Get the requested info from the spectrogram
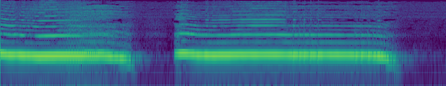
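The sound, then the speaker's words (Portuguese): A voice imitates a fake, horn-like wailing cry: two long, steady, loud tones separated by a short pause, each sliding downward in pitch as it fades out. “Assim, que nem uma buzina.”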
